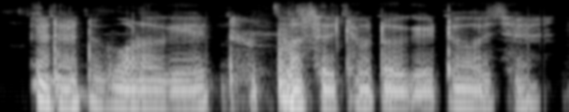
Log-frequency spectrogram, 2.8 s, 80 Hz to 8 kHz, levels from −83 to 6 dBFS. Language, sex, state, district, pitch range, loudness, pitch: Bengali, male, West Bengal, Malda, 100-110 Hz, -19 LUFS, 105 Hz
